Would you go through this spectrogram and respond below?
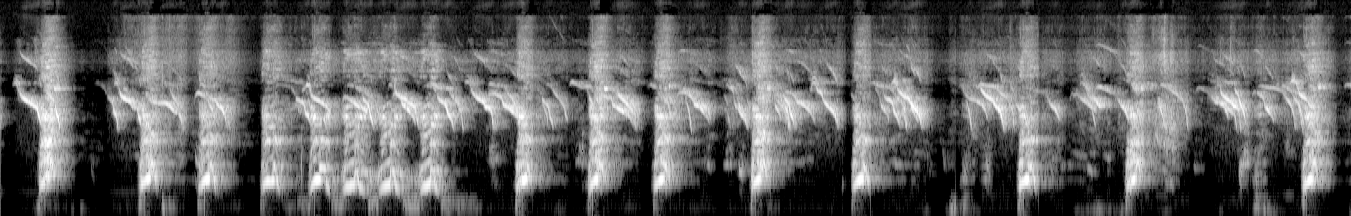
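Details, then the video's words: A dog in the countryside barks steadily, with short harsh yelps coming roughly once a second and a quick cluster in the middle. Thin high chirps from small birds or chicks run underneath. "Sound of poor dog in rural"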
